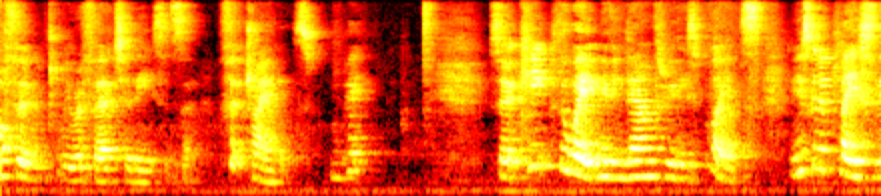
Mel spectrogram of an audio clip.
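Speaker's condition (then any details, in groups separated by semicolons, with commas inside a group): No condition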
